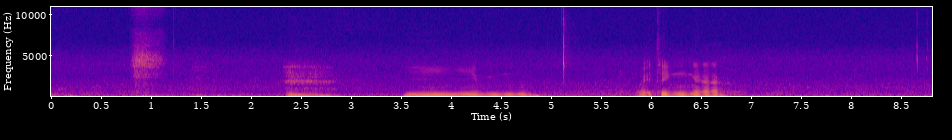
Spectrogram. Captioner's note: laught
